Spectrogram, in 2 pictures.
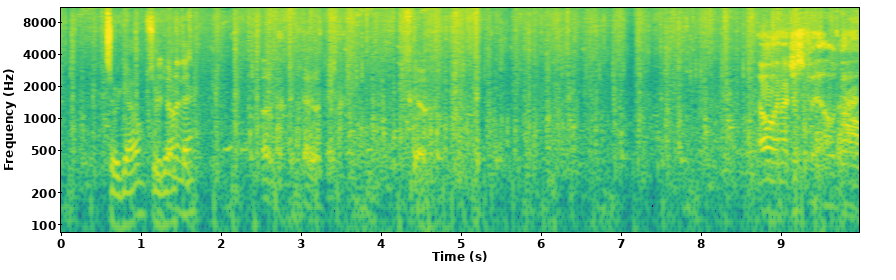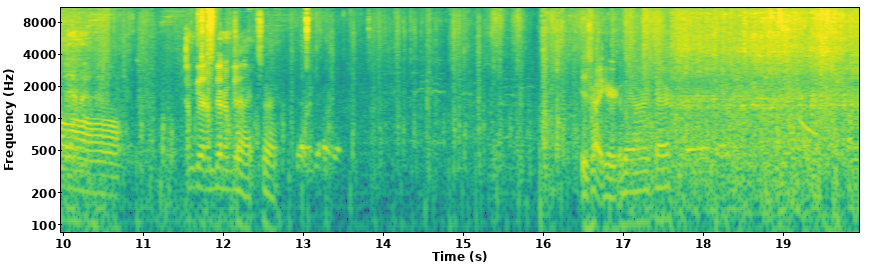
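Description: Wooden walls and ramps are built with quick clacking knocks.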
